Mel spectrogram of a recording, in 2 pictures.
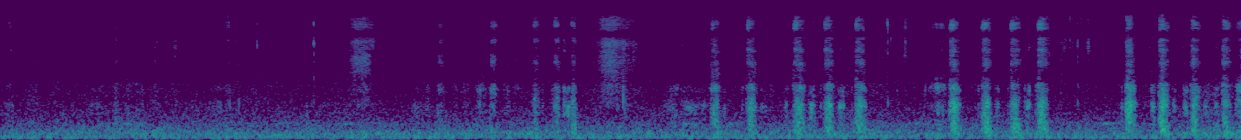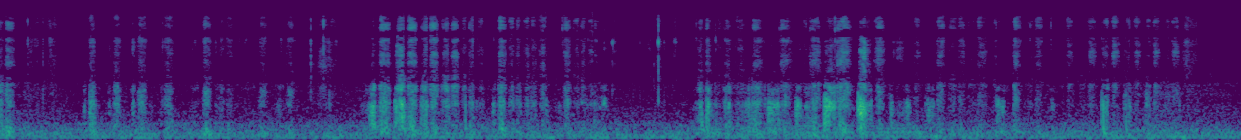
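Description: Faint scratching of a Pentel EnerGize mechanical pencil's lead on paper while sketching: many short, separate strokes, thickening into two runs of quick back-and-forth shading about two-thirds of the way through.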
